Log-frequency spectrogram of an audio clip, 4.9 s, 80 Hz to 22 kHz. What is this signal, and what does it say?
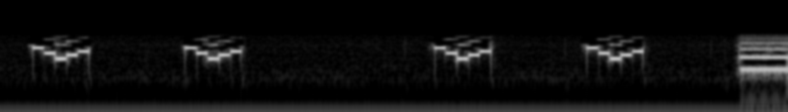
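Five-tone selective call (ZVEI), heard as quick runs of five tones, tones of about 70 ms. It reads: 85246 85246 85246 85246
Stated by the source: ZVEI five-tone call received by SDR.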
